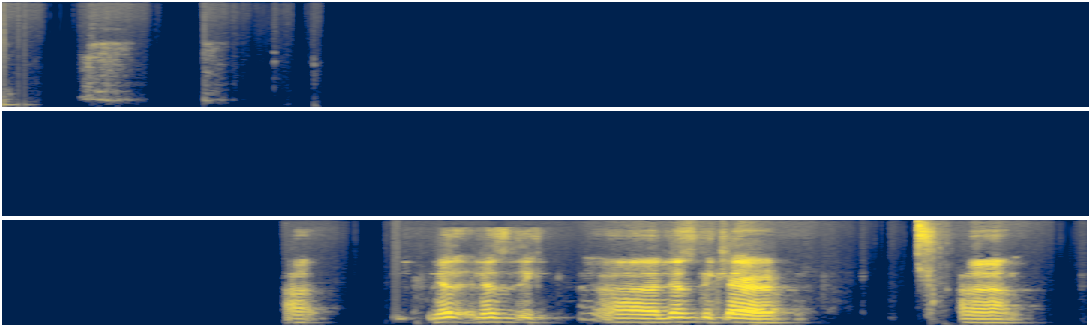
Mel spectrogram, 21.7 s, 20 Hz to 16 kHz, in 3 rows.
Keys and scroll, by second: 4.7-10.0 typing.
